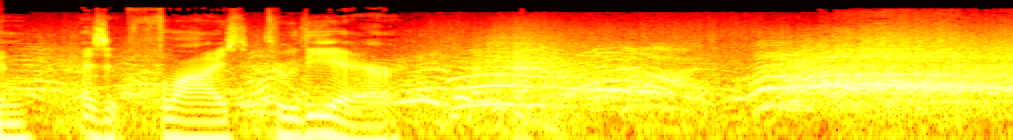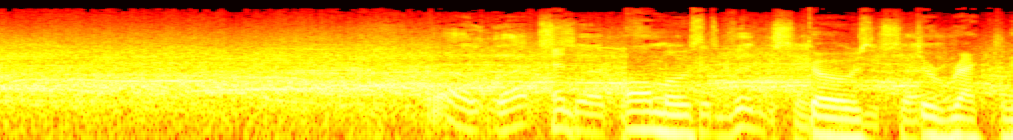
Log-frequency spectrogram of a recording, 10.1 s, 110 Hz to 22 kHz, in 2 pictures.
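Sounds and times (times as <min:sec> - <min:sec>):
speech: 0:00.0 - 0:02.7, 0:07.6 - 0:10.1
large outdoor golf crowd cheering and shouting: 0:02.0 - 0:10.1.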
